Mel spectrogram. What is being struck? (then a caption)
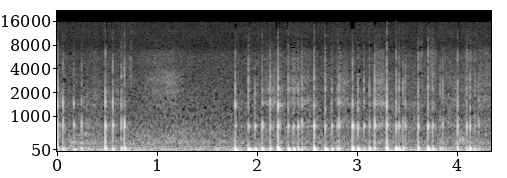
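Spiral notebook with hard cardboard cover. Long painted fingernails tap quickly on the hard cardboard cover of a closed spiral notebook. The result is a rapid run of soft, dull, low thuds with almost no ring and very little brightness. A quieter stretch in the first half gives way to denser, more pronounced taps.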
